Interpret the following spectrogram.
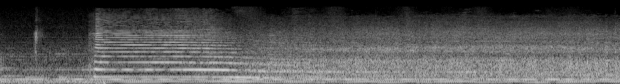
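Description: A train horn sounds suddenly about a second in, its pitch sagging slightly as it fades over a couple of seconds into the steady running noise of a train.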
